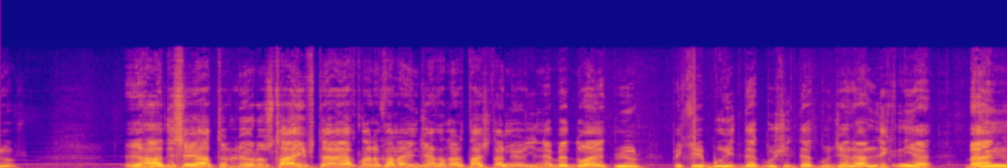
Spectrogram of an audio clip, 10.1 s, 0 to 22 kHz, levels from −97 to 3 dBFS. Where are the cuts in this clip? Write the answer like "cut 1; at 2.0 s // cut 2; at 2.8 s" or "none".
none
